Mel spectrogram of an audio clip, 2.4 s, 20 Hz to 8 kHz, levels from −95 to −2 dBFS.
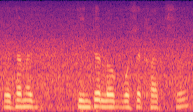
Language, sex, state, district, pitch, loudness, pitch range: Bengali, male, West Bengal, Cooch Behar, 165 Hz, -14 LUFS, 160-170 Hz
